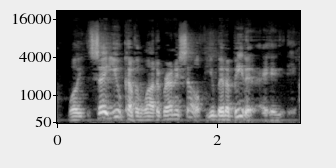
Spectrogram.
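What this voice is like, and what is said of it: Groucho Marx impression. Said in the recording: “did a Groucho Marx impression ... It won't be as good as when I was 8”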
